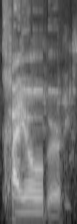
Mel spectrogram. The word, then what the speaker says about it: Kyogre: more recent, but I do know Kyogre is said like that. Kyogre.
